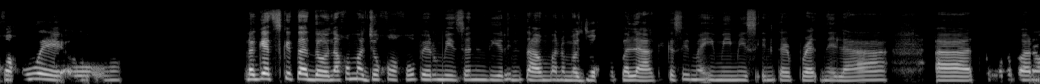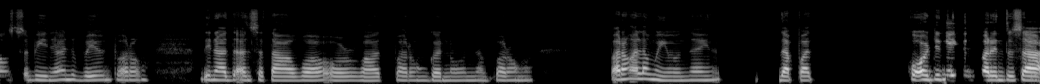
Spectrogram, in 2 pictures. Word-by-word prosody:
ako, 230 Hz, +3 st, -14 dB
eh, 215 Hz, -4 st, +2 dB
oo. 205 Hz, 0 st, -6 dB, 1.2 s
Na-gets 235 Hz, +1 st, +6 dB
kita 255 Hz, -2 st, +6 dB
dun. 215 Hz, -2 st, +3 dB
Ako 210 Hz, +4 st, -1 dB
ma-joke 235 Hz, -3 st, -1 dB
ako, 225 Hz, +3 st, -6 dB
pero 225 Hz, -1 st, 0 dB
minsan 215 Hz, -1 st, -2 dB
hindi 210 Hz, -1 st, -3 dB
rin 210 Hz, 0 st, -6 dB
tama 195 Hz, -1 st, +1 dB
na 200 Hz, -, -5 dB
ma-joke 190 Hz, 0 st, -3 dB
ka -, -, -16 dB
palagi 180 Hz, -2 st, 0 dB
kasi 225 Hz, +1 st, -7 dB
mai 220 Hz, -1 st, -4 dB
mi-misinterpret 200 Hz, -1 st, -4 dB
nila. 190 Hz, +2 st, -4 dB, 0.5 s
At 190 Hz, -1 st, +2 dB
kumbaga 210 Hz, +1 st, -16 dB
parang 205 Hz, -1 st, 0 dB
sabihin 195 Hz, -1 st, -5 dB
nila, 210 Hz, +3 st, -2 dB
"Ano 220 Hz, -, -2 dB
ba 190 Hz, -1 st, -3 dB
yun 210 Hz, +1 st, -4 dB
parang 200 Hz, +2 st, -4 dB, 0.5 s
dinadaan 200 Hz, -2 st, 0 dB
sa 195 Hz, -, -4 dB
tawa 185 Hz, 0 st, +2 dB
or 185 Hz, 0 st, -2 dB
what." 175 Hz, -1 st, -1 dB
Parang 190 Hz, -1 st, -6 dB
gano'n 185 Hz, 0 st, -3 dB
na 190 Hz, 0 st, -7 dB
parang 195 Hz, +1 st, -5 dB, 0.8 s
parang 240 Hz, -, +7 dB
alam 255 Hz, 0 st, +2 dB
mo 225 Hz, -, +1 dB
yun, 185 Hz, -1 st, -3 dB
na 200 Hz, +1 st, -3 dB, 0.7 s
dapat 190 Hz, 0 st, +4 dB, 0.9 s
coordinated 215 Hz, -1 st, +5 dB
pa 200 Hz, 0 st, +7 dB
rin 200 Hz, -, +4 dB
dun 195 Hz, -1 st, -1 dB
sa 195 Hz, -3 st, +10 dB
200 Hz, 145 wpm, -24 LUFS, 190-210 Hz, 1.2 s, sa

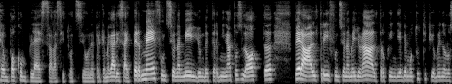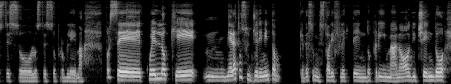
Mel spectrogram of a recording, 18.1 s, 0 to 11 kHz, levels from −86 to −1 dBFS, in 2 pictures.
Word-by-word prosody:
è 150 Hz, -, -2 dB
un 140 Hz, -1 st, -3 dB
po' 150 Hz, 0 st, -2 dB
complessa 130 Hz, -6 st, -5 dB
la 115 Hz, +1 st, -8 dB
situazione 120 Hz, -1 st, -10 dB
perché 130 Hz, +2 st, -11 dB
magari, 145 Hz, +1 st, +1 dB
sai, 120 Hz, -3 st, -3 dB
per 170 Hz, 0 st, +3 dB
me 195 Hz, +3 st, +9 dB
funziona 165 Hz, -6 st, -3 dB
meglio 155 Hz, -1 st, +2 dB
un -, -, -6 dB
determinato 155 Hz, +3 st, -4 dB
slot, 170 Hz, +2 st, 0 dB, 0.4 s
per 205 Hz, 0 st, +9 dB
altri 165 Hz, +3 st, +5 dB
funziona 160 Hz, -2 st, -5 dB
meglio 155 Hz, +1 st, -2 dB
un 155 Hz, -, -3 dB
altro, 160 Hz, -2 st, +4 dB
quindi 150 Hz, -1 st, -6 dB
abbiamo 155 Hz, 0 st, -4 dB
tutti 200 Hz, 0 st, -14 dB
più 150 Hz, -, -6 dB
o -, -, -8 dB
meno 150 Hz, +1 st, -6 dB
lo 140 Hz, -, -7 dB
stesso 135 Hz, -2 st, -7 dB
lo 130 Hz, -, -7 dB
stesso 130 Hz, 0 st, -12 dB
problema. 130 Hz, -1 st, -9 dB, 0.4 s
Forse 160 Hz, -, +5 dB
quello 195 Hz, +1 st, +1 dB
che 165 Hz, +1 st, +1 dB
mhmm, 145 Hz, -2 st, -7 dB
mi 160 Hz, -, -4 dB
hai -, -, +4 dB
dato 240 Hz, +8 st, 0 dB
un -, -, -6 dB
suggerimento 160 Hz, -3 st, -4 dB, 0.3 s
che -, -, -14 dB
adesso 150 Hz, +3 st, -10 dB
mi 145 Hz, -, -8 dB
sto 140 Hz, +3 st, -7 dB
riflettendo, 135 Hz, -1 st, -7 dB
prima, 140 Hz, -5 st, -4 dB
no, 135 Hz, +4 st, -3 dB
dicendo, 155 Hz, +1 st, 0 dB
150 Hz, 165 wpm, -22 LUFS, 135-165 Hz, 0.4 s, me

